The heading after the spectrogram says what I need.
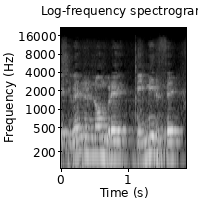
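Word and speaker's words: Himilce: Posiblemente es de ascendencia púnica, de ascendencia cartaginesa, porque si ven el nombre de Imirce, la H latina es una H latina que desaparece, que no se pronuncia.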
